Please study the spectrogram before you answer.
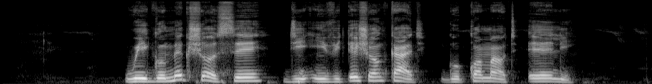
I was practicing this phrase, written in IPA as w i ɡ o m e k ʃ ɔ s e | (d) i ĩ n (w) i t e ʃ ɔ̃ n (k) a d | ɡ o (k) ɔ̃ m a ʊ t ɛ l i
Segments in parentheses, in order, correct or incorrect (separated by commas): correct, incorrect, correct, correct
